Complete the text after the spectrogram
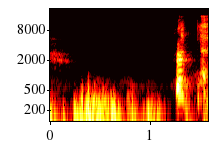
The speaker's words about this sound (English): We've had people's first time, I'm going to sneeze.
